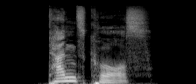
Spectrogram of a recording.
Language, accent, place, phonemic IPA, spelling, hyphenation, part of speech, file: German, Germany, Berlin, /ˈtant͡sˌkʊʁs/, Tanzkurs, Tanz‧kurs, noun, De-Tanzkurs.ogg
- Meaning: dancing class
